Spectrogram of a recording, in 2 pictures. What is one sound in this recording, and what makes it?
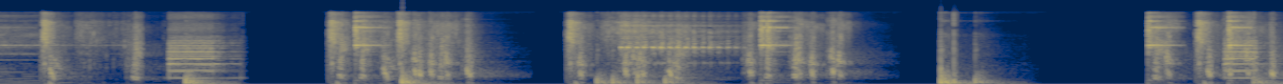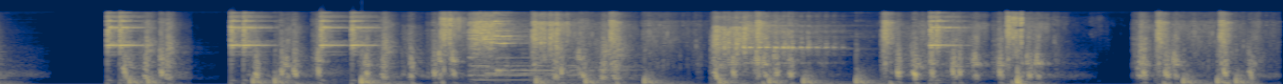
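Game sound effects of blades swishing and slicing play in bursts.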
